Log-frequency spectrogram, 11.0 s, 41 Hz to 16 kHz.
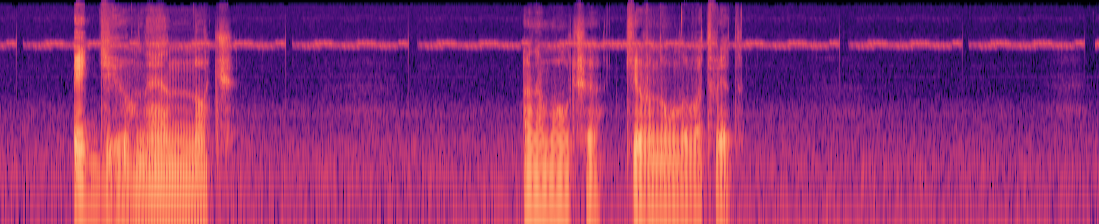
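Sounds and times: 
cicadas chirping at night by the sea: 0.0 - 10.9
speech: 0.7 - 2.4, 5.2 - 7.5.

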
